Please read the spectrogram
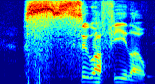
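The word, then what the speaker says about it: Su'a-Filo: Suafilo.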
